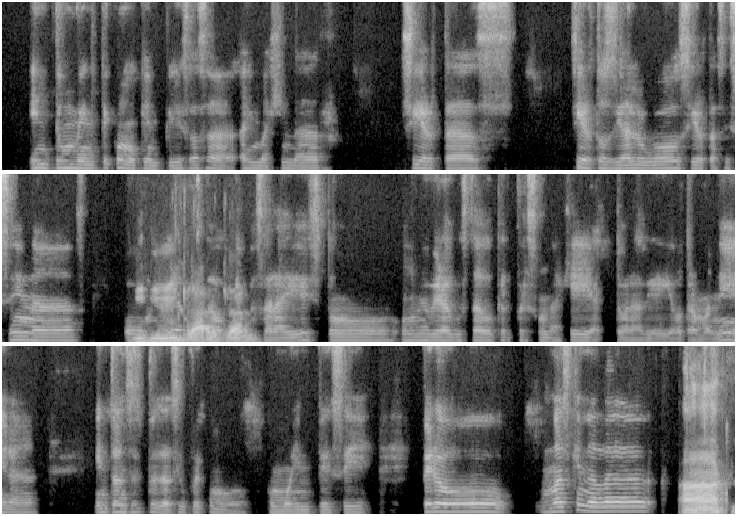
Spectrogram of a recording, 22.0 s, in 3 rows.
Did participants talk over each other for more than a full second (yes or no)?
yes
